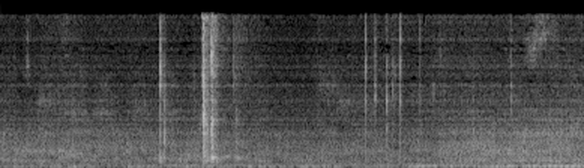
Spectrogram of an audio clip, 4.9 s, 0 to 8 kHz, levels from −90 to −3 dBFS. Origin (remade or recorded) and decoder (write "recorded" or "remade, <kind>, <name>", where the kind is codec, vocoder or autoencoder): remade, codec, SNAC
